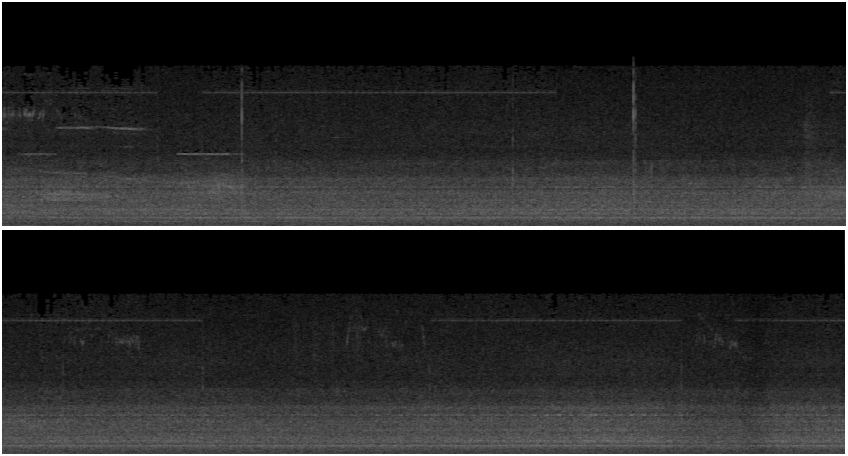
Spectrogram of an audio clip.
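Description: A heavy truck engine idles and rumbles nearby.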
